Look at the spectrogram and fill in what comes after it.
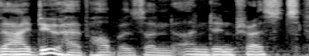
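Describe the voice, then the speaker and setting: With a dark, mellow tone and fairly low pitch, a man speaks at a moderate pace. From Essex, England. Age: 60s. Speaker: county ceremonial official. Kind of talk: radio interview. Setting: radio studio. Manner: halting, many fillers.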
